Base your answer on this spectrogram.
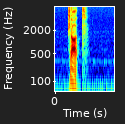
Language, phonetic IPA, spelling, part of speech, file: Polish, [t͡ʃat], czad, noun / interjection, Pl-czad.ogg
